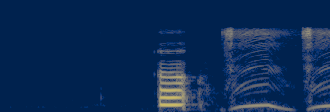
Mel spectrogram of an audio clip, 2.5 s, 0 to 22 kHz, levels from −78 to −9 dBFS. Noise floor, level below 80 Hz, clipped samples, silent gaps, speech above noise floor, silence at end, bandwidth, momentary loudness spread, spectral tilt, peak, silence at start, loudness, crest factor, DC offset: -77 dBFS; -72 dBFS; under 0.1%; none; 49 dB; 0 s; 8.4 kHz; 14 LU; -3.5 dB/octave; -12 dBFS; 1.2 s; -29 LUFS; 20 dB; under 0.1%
